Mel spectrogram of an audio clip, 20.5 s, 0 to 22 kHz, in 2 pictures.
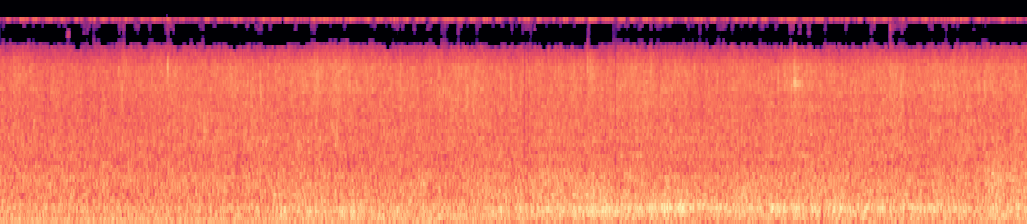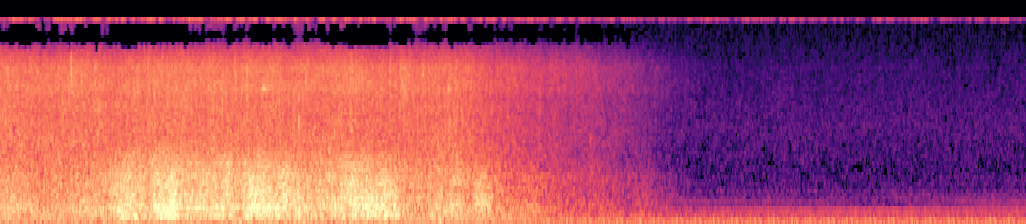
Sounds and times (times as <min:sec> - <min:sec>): Rain on surface: 0:00.0 - 0:17.0
Thunder: 0:05.3 - 0:15.8.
